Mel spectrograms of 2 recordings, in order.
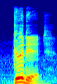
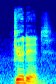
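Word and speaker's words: Goodeid: The family is named after a man named Goad, maybe? So it should really be pronounced Gooded. Ah, without the E. Gooded.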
